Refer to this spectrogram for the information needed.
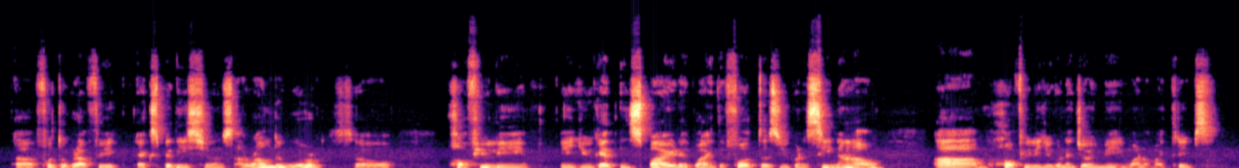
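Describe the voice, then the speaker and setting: A man with a Colombian accent, medium-pitched and somewhat breathy, at a moderate pace with fairly even intonation and big swings in loudness. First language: Spanish. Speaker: travel and documentary photographer. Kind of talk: live online talk with slides. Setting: Facebook live stream. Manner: hesitant, many fillers.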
